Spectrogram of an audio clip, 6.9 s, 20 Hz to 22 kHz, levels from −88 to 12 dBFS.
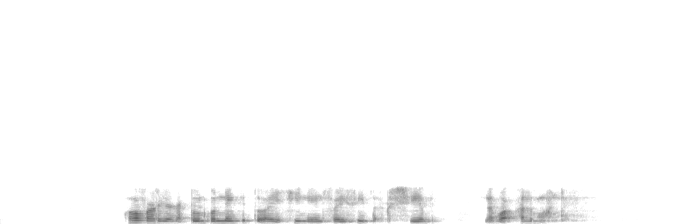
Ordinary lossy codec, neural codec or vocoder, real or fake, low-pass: Opus, 32 kbps; codec, 16 kHz in and 24 kHz out, 2.2 kbps, FireRedTTS-2 codec; fake; 3.6 kHz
